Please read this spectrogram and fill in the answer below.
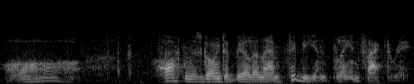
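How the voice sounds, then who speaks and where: A man's voice: medium pitch, animated, normal speed, close to an everyday voice. An actor playing a greedy, smug middle-aged businessman with oily courtesy in a 1940s comedy film. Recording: muffled, noisy 1940s film soundtrack.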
